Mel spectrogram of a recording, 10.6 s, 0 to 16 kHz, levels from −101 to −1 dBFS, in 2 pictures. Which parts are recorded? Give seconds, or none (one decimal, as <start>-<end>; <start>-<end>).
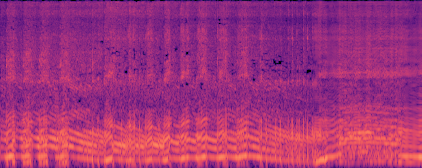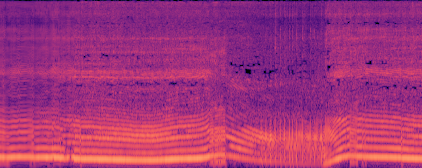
0.0-3.9; 6.2-10.6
